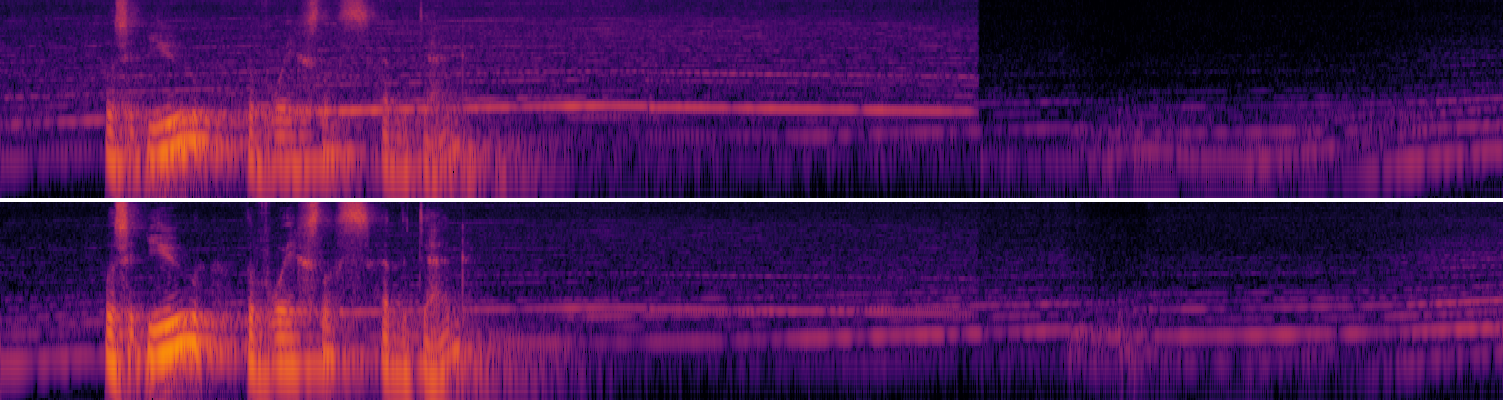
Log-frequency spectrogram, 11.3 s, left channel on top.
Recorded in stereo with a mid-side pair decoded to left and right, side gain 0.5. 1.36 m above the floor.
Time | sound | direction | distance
0.8 | a man speaking | 40° right | 0.8 m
